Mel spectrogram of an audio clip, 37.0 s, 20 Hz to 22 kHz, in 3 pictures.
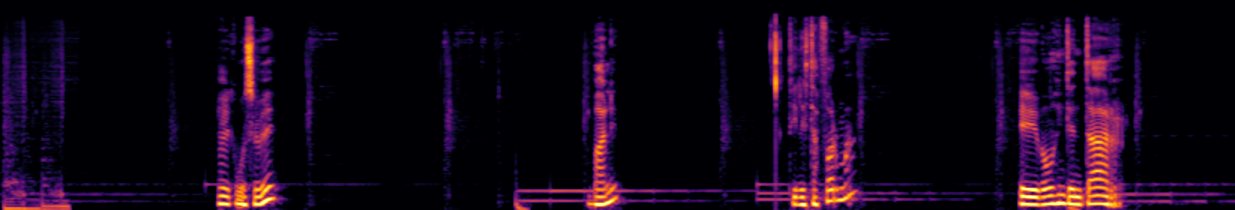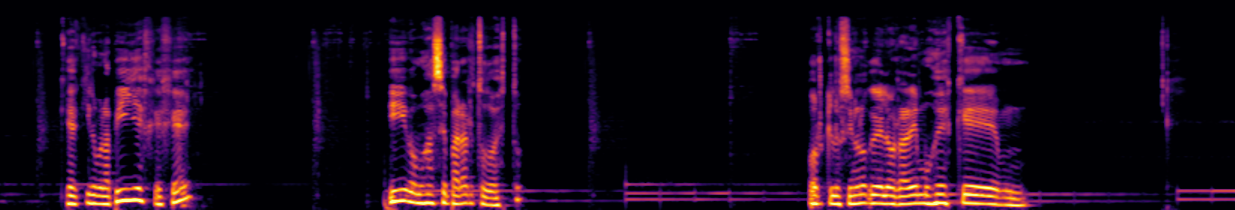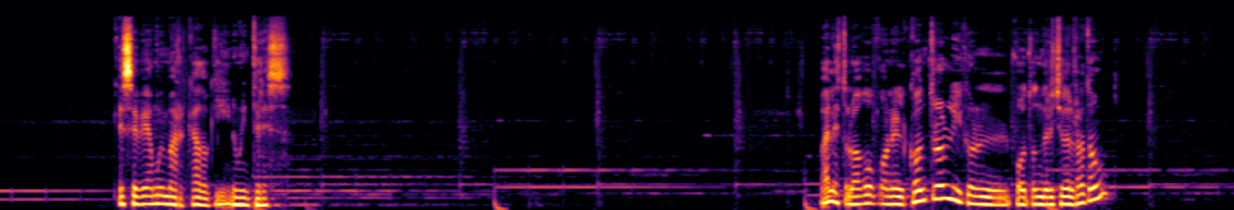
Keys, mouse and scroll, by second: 0.6 right click, 1.1 g, 2.3-3.6 scroll down 2, 3.6 click, 4.0 Tab, 4.5-6.0 middle drag, 6.0-7.3 scroll up 3, 7.4-10.0 shift+middle drag, 10.0 Tab, 11.5-13.1 drag, 13.2 right click, 14.2 g, 16.4-22.1 middle drag, 22.4-25.2 ctrl+drag, 25.2 g, 27.6 middle click, 28.4 right click, 28.9-30.2 g, 29.6 click, 29.9 g, 31.8-34.8 ctrl+drag.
